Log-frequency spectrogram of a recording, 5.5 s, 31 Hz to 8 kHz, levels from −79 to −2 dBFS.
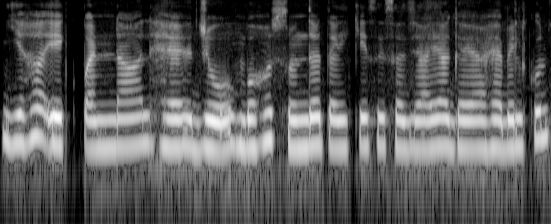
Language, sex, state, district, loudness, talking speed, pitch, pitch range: Hindi, female, Bihar, Katihar, -16 LUFS, 140 wpm, 210 Hz, 200-220 Hz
